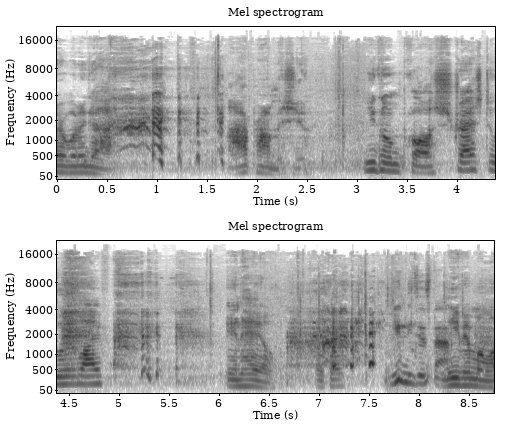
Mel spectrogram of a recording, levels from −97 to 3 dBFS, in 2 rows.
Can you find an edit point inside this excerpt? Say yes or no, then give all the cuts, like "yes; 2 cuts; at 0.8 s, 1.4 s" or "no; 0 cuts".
no; 0 cuts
